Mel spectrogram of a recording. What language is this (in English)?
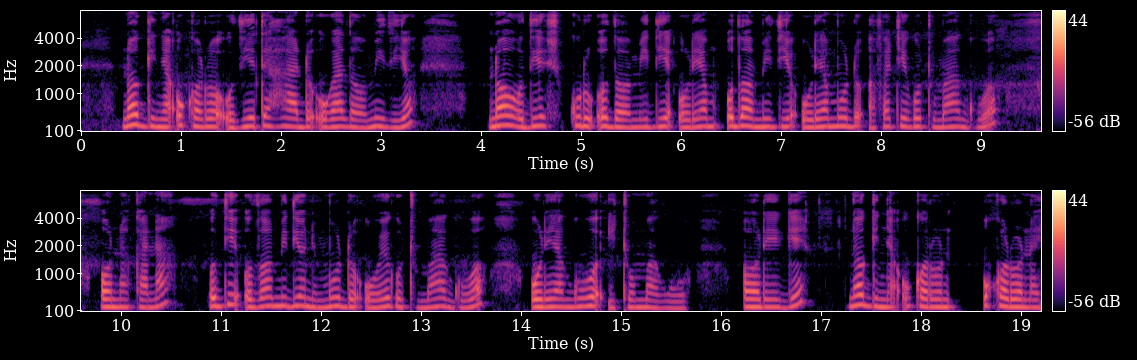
Kikuyu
